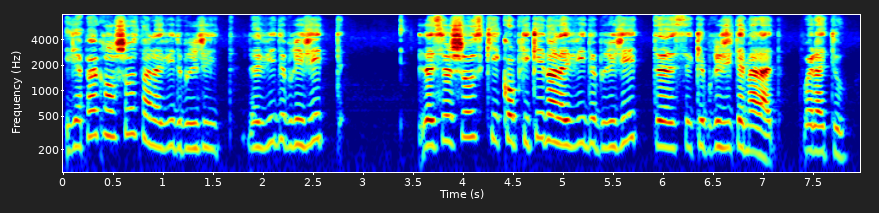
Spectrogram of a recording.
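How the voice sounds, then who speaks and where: A woman in her fifties from Ottawa with a Canadian French accent, talking to camera in a hesitant way, often losing her words and restarting. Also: mid-range voice. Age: 50s. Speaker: vlogger. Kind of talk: casual talk to camera. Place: small room indoors.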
